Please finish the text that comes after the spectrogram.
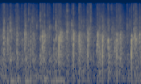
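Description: An audience applauds as a woman is welcomed onto the stage, with dense, steady clapping that holds at a moderate level for a couple of seconds, many overlapping hand claps forming a continuous crackle.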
